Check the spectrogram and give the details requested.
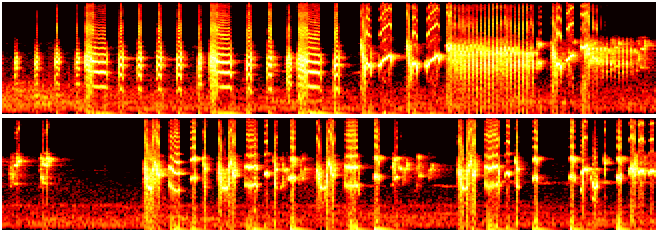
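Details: Fierce long-tailed shrike pours out a rapid, dense run of sharp chirps, harsh rasping bursts and whistled slurs, briefly broken by a long scratchy buzz and short pauses.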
